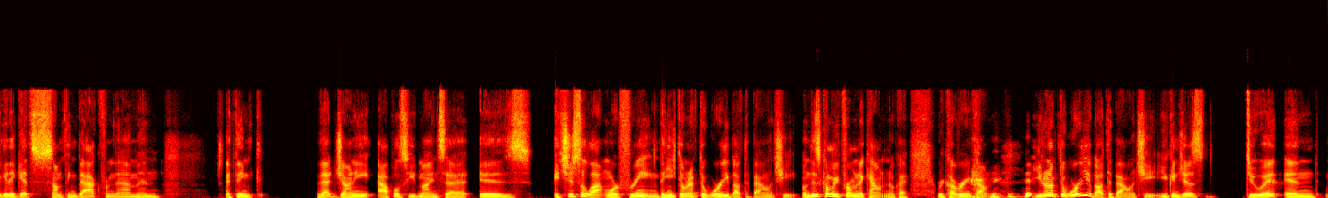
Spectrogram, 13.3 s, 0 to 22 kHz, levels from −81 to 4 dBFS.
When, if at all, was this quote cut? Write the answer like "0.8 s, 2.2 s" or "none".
8.0 s, 10.3 s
